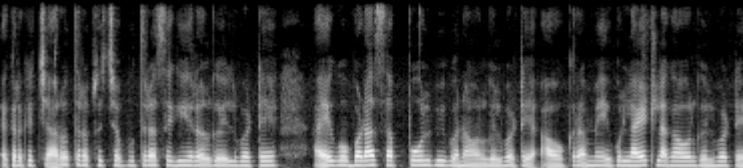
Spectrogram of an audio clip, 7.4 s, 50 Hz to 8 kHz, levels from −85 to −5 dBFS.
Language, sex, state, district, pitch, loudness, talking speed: Bhojpuri, female, Uttar Pradesh, Ghazipur, 195 Hz, -17 LUFS, 225 wpm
